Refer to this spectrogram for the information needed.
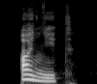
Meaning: accusative singular of annyi
- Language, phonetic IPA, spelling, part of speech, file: Hungarian, [ˈɒɲːit], annyit, pronoun, Hu-annyit.ogg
